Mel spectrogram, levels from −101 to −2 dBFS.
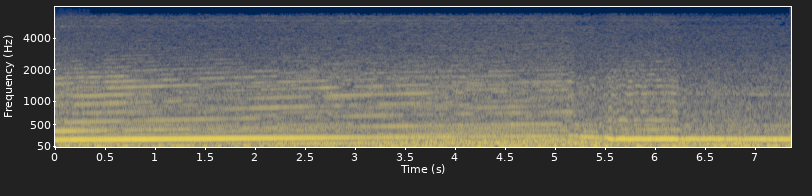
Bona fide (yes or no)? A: yes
